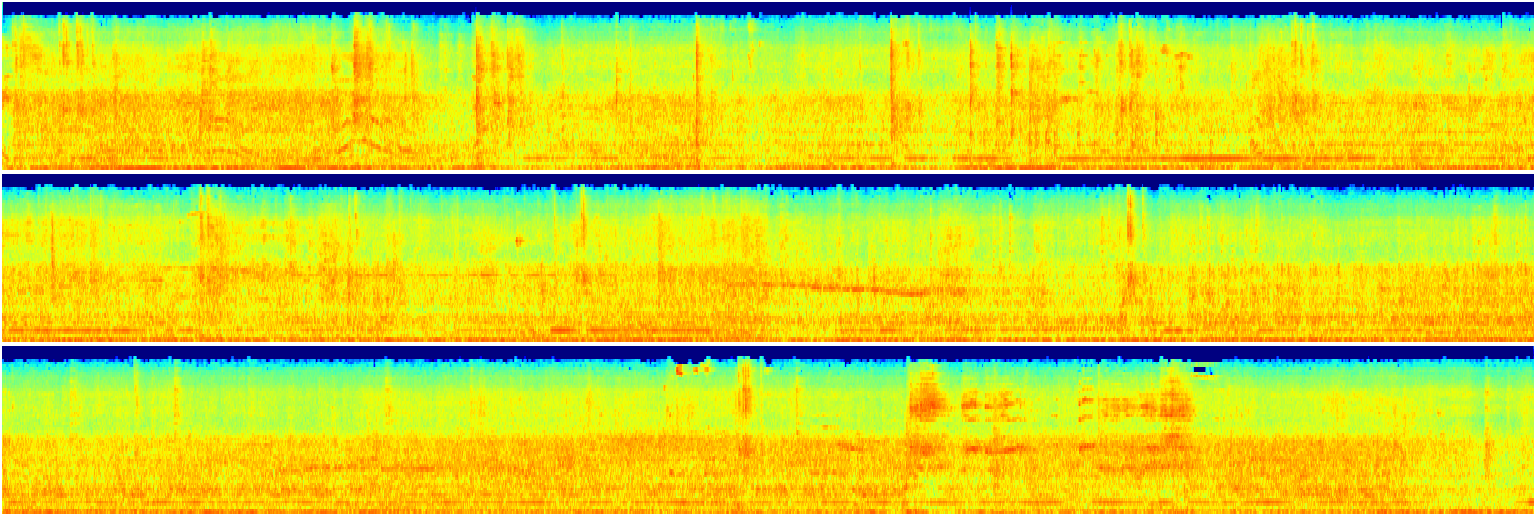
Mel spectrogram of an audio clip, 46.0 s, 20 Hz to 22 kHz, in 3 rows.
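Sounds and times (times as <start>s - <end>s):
ride car rumbling on track: 0.0s - 45.9s.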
